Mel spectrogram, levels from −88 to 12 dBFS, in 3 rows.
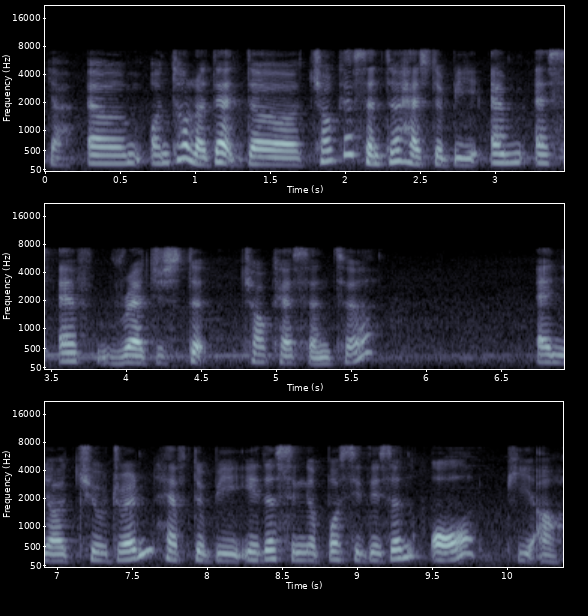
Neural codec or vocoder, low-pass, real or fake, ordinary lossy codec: none; 7.2 kHz; real; none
